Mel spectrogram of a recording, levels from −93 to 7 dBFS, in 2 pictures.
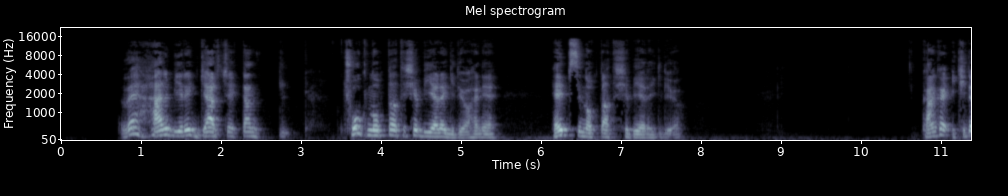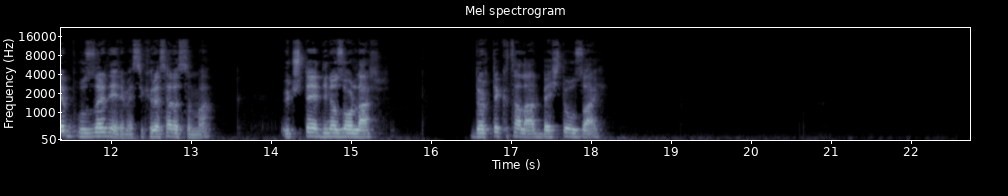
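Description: Listening through the recording, nothing stood out as a technical problem at any point.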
